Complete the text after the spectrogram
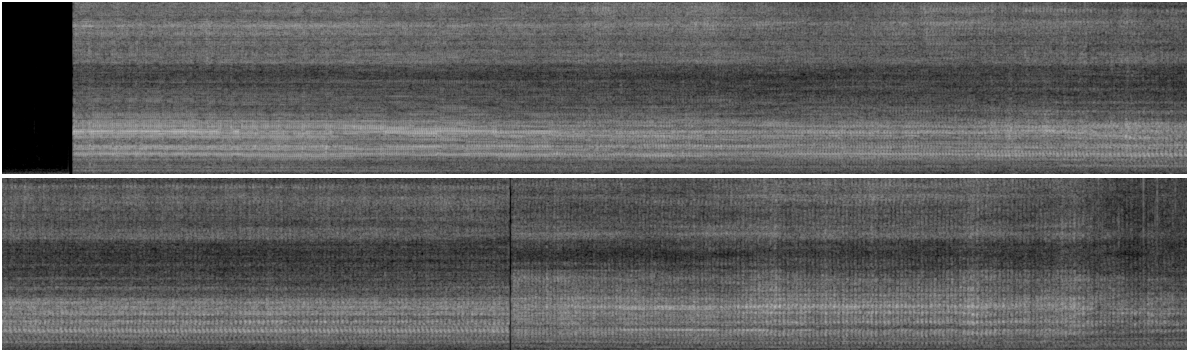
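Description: A pedal-driven blower whirs and scrapes steadily.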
